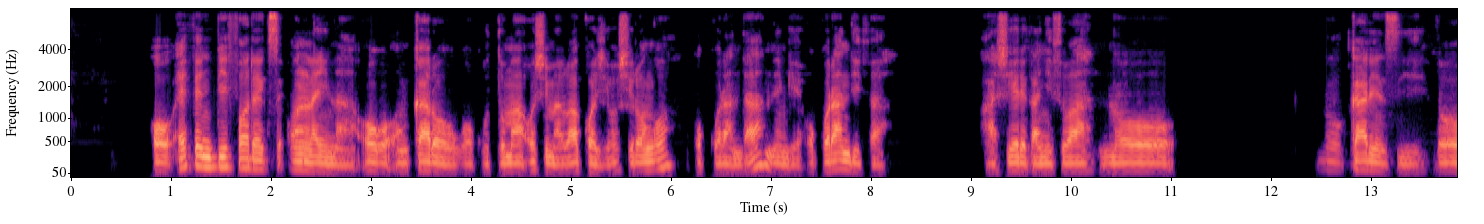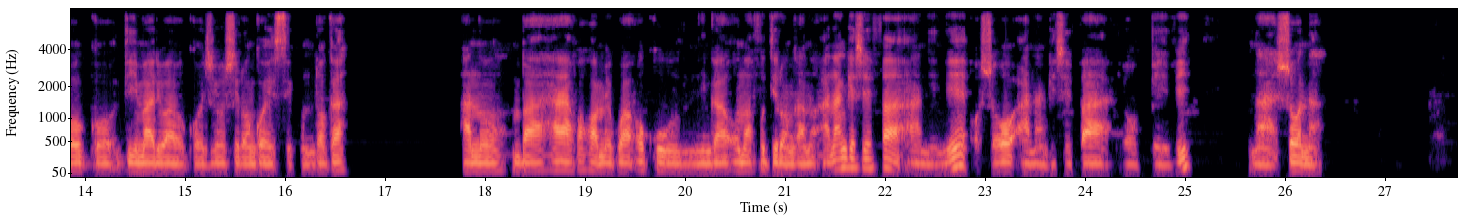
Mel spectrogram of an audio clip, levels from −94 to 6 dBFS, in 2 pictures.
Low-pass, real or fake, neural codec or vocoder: 7.2 kHz; fake; vocoder, 44.1 kHz, 128 mel bands every 512 samples, BigVGAN v2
